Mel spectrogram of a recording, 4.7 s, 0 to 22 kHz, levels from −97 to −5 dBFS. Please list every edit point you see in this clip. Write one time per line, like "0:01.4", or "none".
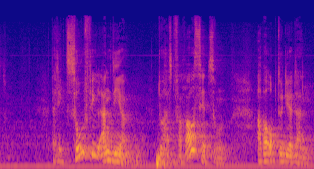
none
